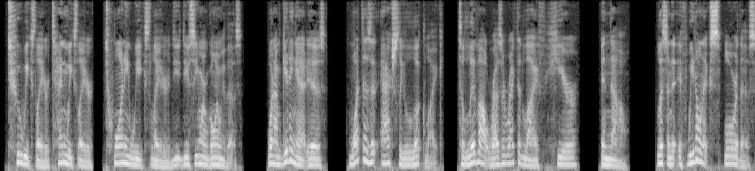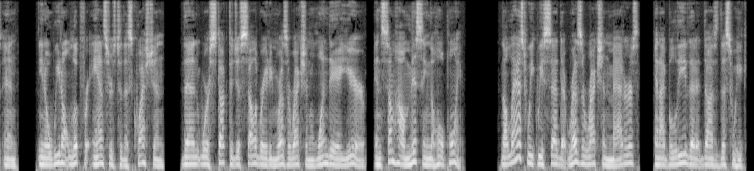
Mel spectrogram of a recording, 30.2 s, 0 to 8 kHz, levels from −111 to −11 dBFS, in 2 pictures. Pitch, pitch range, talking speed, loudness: 115 Hz, 100-135 Hz, 175 wpm, -23 LUFS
